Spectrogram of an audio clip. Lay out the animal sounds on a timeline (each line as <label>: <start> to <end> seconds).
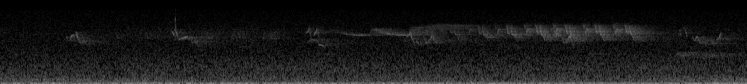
Red-eyed Vireo (Vireo olivaceus): 0.0 to 7.5 seconds
Ovenbird (Seiurus aurocapilla): 0.9 to 2.8 seconds
Black-throated Blue Warbler (Setophaga caerulescens): 3.1 to 4.9 seconds
Ovenbird (Seiurus aurocapilla): 4.1 to 6.6 seconds
American Crow (Corvus brachyrhynchos): 6.6 to 7.5 seconds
